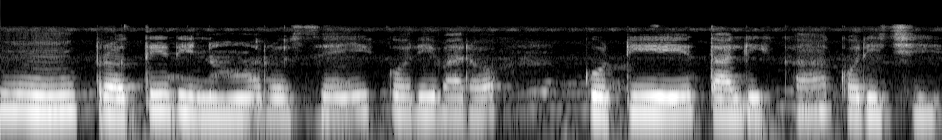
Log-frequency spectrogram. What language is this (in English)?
Odia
